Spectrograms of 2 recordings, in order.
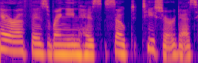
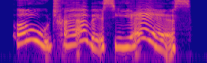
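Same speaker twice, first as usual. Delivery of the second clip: very high, fake shrill voice, yes drawn out; 12 semitones higher than usual. A sheriff pretends to be two people kissing, in a fake shrill voice. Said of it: "In a fake, shrill voice".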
